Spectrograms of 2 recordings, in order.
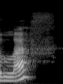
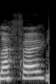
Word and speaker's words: Leffe: All they had was the Leff. That was the blonde. Leffe. Is that how you say it? Leffe? – Leffe. – Leffe. Yeah. I just assumed the second he was silent. Not apparently. So yeah, they had that blonde and I was like, oh, is this what I needed or was it definitely Hoegaarden?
